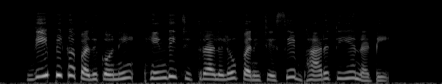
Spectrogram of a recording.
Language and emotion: Telugu, neutral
